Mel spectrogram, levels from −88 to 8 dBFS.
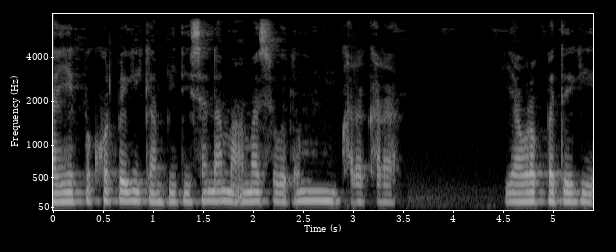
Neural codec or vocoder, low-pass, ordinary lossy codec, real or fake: none; 7.2 kHz; none; real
